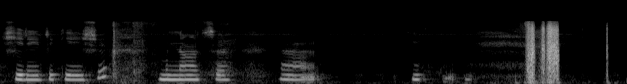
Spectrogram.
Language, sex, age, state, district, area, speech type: Dogri, female, 18-30, Jammu and Kashmir, Kathua, rural, spontaneous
